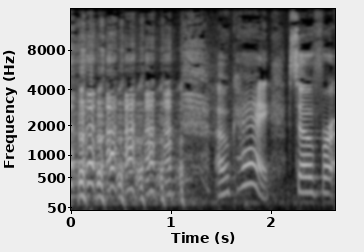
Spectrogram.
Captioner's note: laughing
